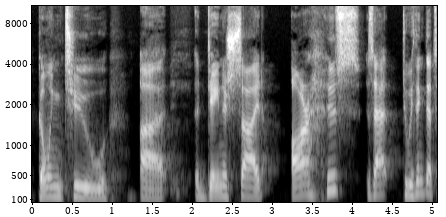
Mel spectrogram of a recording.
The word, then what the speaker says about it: Aarhus: I do want to mention Jack Wilshere going to a Danish side, Aarhus. Do we think that's how we pronounce that?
